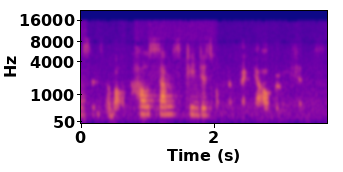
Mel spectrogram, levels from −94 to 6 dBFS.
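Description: An echo canceller likely failed to separate the near talker from loudspeaker echo and turned both down, giving speech suppressed in double talk. From 0.09 to 0.8 s the speech dips by roughly 15 dB, and from 2.04 to 3.65 s by around 20 dB, thinning and breaking up.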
